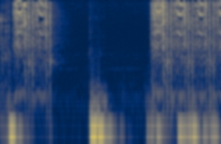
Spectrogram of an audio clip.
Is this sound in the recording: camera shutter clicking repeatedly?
yes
